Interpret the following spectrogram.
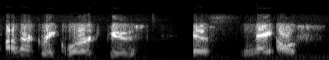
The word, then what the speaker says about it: naos: Greek word used is naos naos or or I I suppose it would be pronounced uh more appropriately na n okay so n a o s so see Iran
